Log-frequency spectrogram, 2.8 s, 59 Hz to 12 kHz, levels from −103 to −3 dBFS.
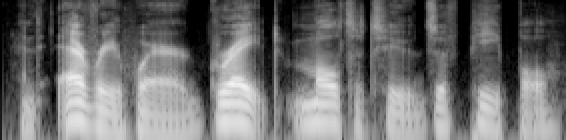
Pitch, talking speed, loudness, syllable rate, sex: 95 Hz, 125 wpm, -21 LUFS, 5.5 syllables/s, male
